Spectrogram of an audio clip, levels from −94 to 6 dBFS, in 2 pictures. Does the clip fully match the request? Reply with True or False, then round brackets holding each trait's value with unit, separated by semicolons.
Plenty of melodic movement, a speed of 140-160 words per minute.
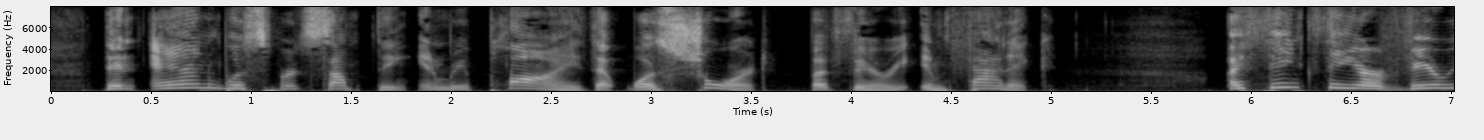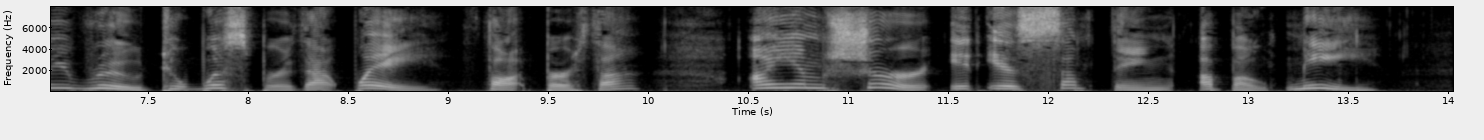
True (7.1 semitones; 150 wpm)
